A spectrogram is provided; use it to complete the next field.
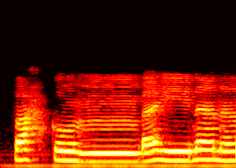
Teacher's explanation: یہاں پہ میم ساکن کے بعد با ہے اخفا کریں گے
